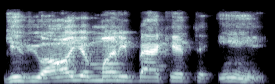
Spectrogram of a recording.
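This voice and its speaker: A man in his fifties, a guest on a podcast, explaining finance in an animated, emphatic way and repeating his key words. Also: a little high, normal speed, vocal fry. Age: 50s. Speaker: guest, insurance and debt author.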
